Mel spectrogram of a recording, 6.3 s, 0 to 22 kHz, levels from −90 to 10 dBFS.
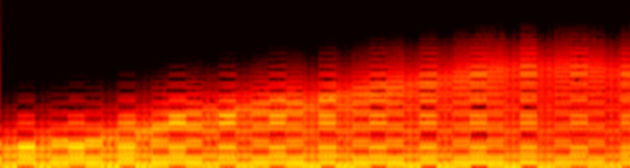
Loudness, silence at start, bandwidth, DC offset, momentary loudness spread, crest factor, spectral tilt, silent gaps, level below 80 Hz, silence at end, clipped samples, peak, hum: -20 LUFS; 0 s; 8 kHz; under 0.1%; 3 LU; 16 dB; -7.5 dB/octave; none; -26 dBFS; 0 s; under 0.1%; -2 dBFS; none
